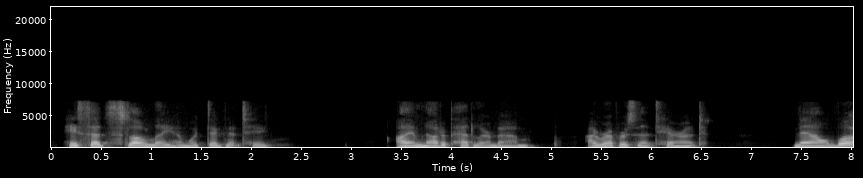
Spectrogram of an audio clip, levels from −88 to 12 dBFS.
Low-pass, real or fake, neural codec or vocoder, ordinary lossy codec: 7.2 kHz; fake; codec, 16 kHz, 0.8 kbps, ZipCodec; MP3, 48 kbps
